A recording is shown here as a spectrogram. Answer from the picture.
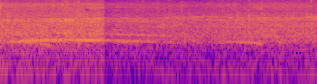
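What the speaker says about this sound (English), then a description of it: "The dull roar of a crowd in the background" A dull, steady crowd roar fills the background at an esports CEO League match between Naughty Bois and Upwardtrends, with a thin tone running above it and a slight dip in level partway through.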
